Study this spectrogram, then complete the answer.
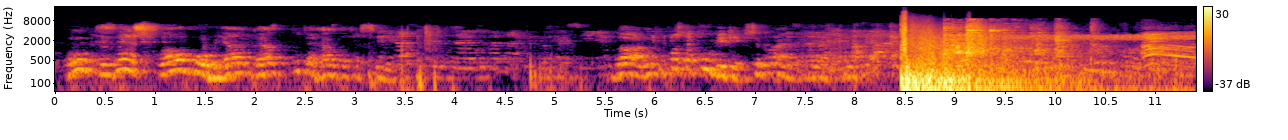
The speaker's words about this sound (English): They present him with the statue like some kind of an award, but dipshit doesn't realize that statuette is actually a fucking bomb. Let's listen to how happy he is to get his award.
